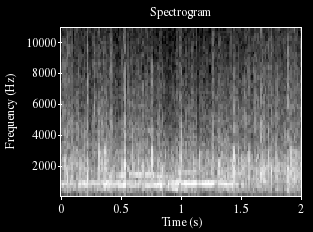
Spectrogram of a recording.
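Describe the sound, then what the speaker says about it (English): A crowd at a leadership workshop applauding themselves, loud continuous clapping with a few sharper claps standing out, while a voice carries over the top. "give yourselves a huge round of applause"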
